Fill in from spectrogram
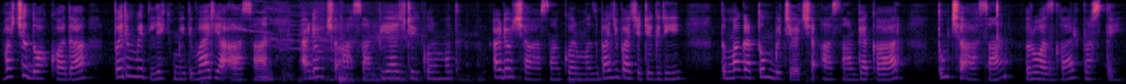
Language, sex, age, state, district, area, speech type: Kashmiri, female, 45-60, Jammu and Kashmir, Ganderbal, urban, spontaneous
